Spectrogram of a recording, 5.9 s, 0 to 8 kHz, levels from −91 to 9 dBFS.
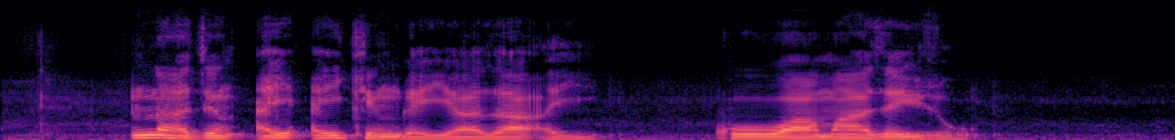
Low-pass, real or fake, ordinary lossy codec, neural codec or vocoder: none; fake; none; codec, 16 kHz, 16 kbps, FunCodec, trained on Chinese and English, 50 frames a second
